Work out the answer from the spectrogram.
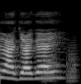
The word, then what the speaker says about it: Ladjagaï: Ah, c'est comme ça qu'on prononce son nom. Oui, la Jagaï.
